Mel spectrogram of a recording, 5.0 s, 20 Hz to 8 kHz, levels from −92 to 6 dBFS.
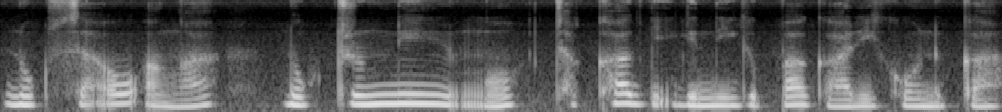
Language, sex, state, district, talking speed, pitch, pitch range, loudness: Garo, female, Meghalaya, West Garo Hills, 95 wpm, 225 Hz, 205-240 Hz, -15 LUFS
